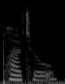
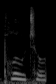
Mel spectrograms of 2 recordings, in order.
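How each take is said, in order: First: The first vowel is an 'ay' sound. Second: The first vowel is an 'oo' sound. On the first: The speaker calls it wrong. "not Plato. I've mispronounced it the whole time" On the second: The speaker calls it right. "a Pluto"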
